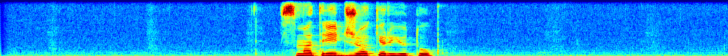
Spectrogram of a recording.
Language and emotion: Russian, neutral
